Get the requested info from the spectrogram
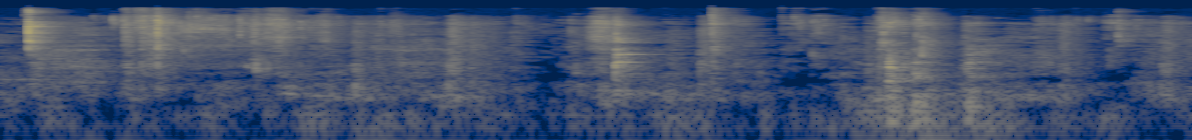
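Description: Close-up eating sounds: irregular chewing and crunching of a fried singara, with a spoon clicking and scraping on a steel plate.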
